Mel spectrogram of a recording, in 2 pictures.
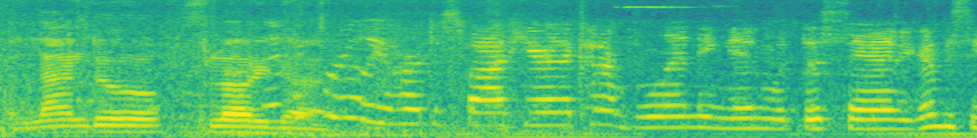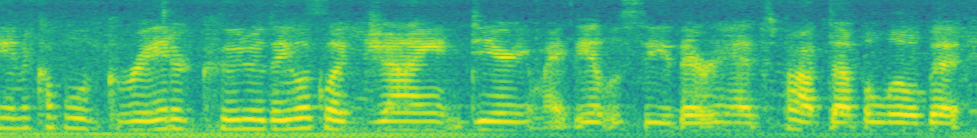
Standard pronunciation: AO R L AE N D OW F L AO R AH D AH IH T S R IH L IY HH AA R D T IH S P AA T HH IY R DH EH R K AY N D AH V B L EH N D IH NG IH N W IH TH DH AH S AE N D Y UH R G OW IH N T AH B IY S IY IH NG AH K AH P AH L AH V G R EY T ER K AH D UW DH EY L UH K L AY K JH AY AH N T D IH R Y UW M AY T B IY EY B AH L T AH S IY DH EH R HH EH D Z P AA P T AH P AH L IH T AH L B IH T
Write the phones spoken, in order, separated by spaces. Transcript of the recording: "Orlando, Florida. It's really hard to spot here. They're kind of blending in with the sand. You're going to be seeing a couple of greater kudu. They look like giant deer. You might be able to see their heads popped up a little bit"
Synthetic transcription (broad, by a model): L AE N D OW F L AO R AH D AH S R IH L IY HH AA R D T IH S P AA T HH IY R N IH K AY N D AH V B L EH N D IH NG IH N W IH DH AH S AE N D Y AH R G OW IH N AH B IY S IY IH NG AH K AH P L AH V G R EY T ER K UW D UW DH EY L UH K L AY K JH AY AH N D IH R Y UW M AY T B IY EY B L T AH S IY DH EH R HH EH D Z P AA P T AH P AH L IH T L B IH T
